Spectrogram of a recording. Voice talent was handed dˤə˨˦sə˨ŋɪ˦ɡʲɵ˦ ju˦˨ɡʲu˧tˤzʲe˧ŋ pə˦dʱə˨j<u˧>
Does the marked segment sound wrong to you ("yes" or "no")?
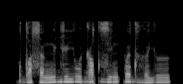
yes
